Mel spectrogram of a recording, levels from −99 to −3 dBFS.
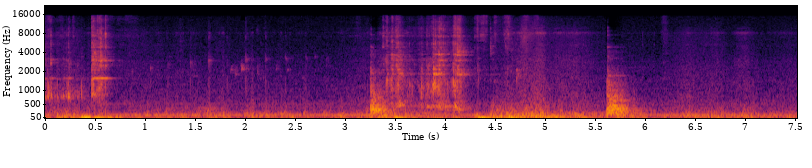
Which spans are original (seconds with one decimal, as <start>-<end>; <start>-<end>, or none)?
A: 0.0-1.6; 4.9-7.5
